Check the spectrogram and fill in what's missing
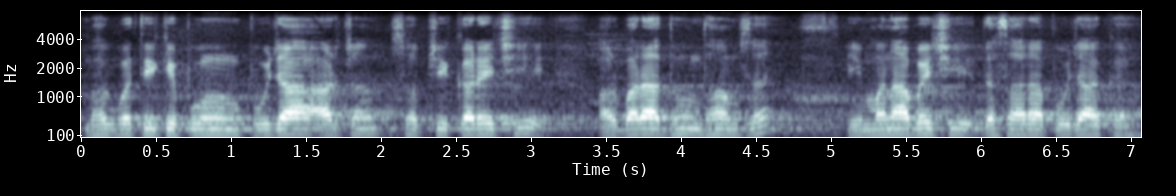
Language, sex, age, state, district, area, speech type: Maithili, male, 30-45, Bihar, Supaul, rural, spontaneous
